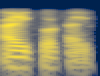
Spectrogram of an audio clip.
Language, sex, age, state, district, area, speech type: Malayalam, male, 18-30, Kerala, Kasaragod, rural, conversation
